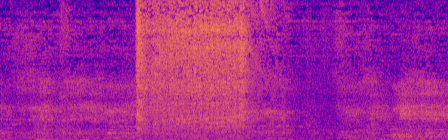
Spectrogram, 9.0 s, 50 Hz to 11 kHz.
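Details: Suzuki Ertiga during EMS practical training: after clearing IAT sensor and cylinder 1 injector faults with a scanner, engine cranks briefly, catches cleanly and settles into a steady, even idle with no stumble or miss; normal start, running healthy.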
